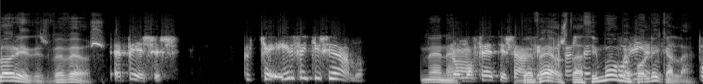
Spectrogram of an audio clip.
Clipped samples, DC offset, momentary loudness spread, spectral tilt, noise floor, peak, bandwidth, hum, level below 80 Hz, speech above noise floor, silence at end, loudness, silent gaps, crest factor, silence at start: under 0.1%; under 0.1%; 8 LU; -5 dB/octave; -66 dBFS; -2 dBFS; 12 kHz; none; -46 dBFS; 51 dB; 0 s; -14 LUFS; none; 14 dB; 0 s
